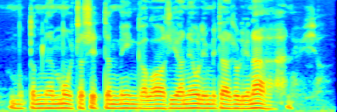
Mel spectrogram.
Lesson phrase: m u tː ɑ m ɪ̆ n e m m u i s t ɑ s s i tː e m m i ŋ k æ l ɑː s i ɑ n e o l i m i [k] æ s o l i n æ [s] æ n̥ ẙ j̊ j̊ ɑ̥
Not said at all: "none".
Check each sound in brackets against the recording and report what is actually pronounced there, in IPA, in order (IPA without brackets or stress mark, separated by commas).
t, h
